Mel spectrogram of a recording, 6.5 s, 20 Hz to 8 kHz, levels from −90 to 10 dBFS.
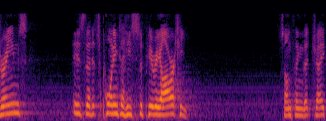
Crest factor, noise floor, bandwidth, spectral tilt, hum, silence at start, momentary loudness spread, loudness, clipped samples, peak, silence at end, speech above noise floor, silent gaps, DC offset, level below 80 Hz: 16 dB; -59 dBFS; 5.8 kHz; -11.5 dB/octave; none; 0 s; 14 LU; -24 LUFS; under 0.1%; -8 dBFS; 0 s; 36 dB; none; under 0.1%; -62 dBFS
